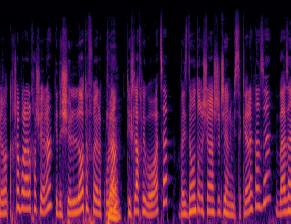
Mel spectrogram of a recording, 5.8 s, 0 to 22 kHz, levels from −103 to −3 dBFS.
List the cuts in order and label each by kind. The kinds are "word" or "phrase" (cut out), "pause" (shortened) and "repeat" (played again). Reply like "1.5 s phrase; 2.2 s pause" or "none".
1.1 s pause; 2.4 s pause; 3.5 s pause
